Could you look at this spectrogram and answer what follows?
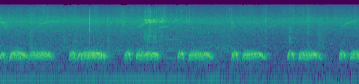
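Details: Spotted dove cooing while competing against a ground decoy bird. Low, hollow coos come in short blocks about once a second, with faint chirps and room noise behind.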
